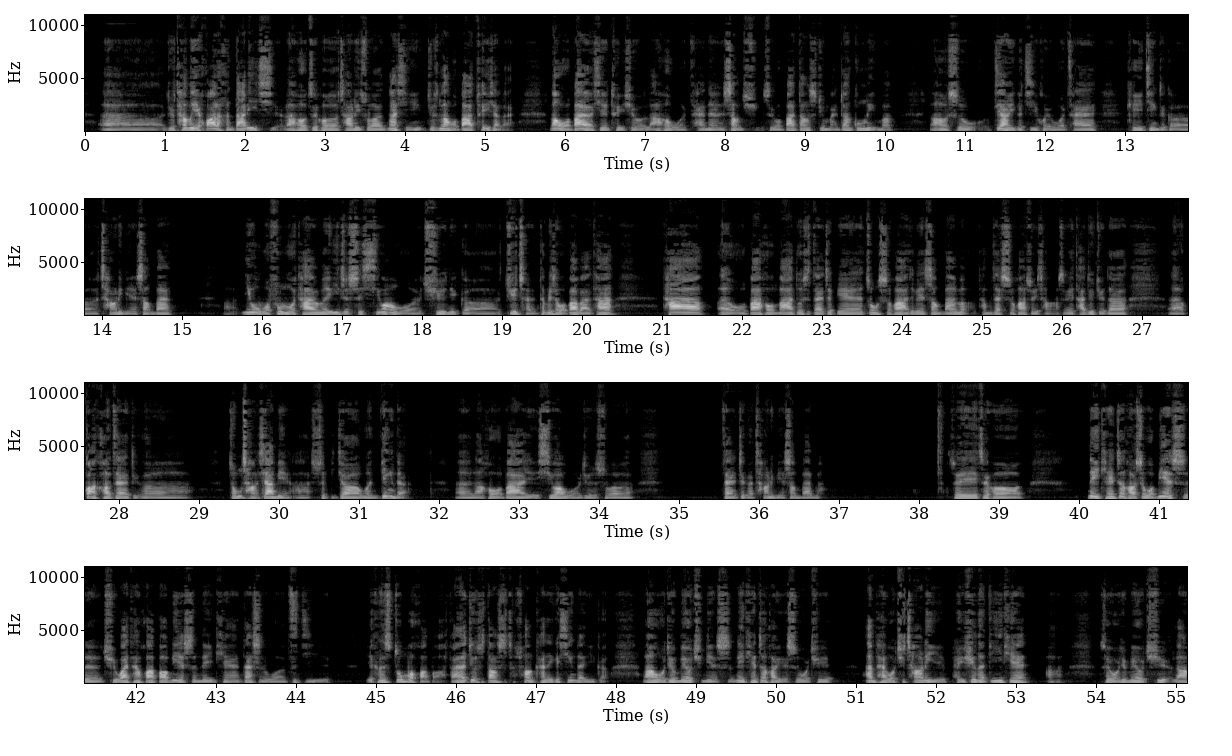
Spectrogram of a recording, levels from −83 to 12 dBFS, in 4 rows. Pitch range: 95-120 Hz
